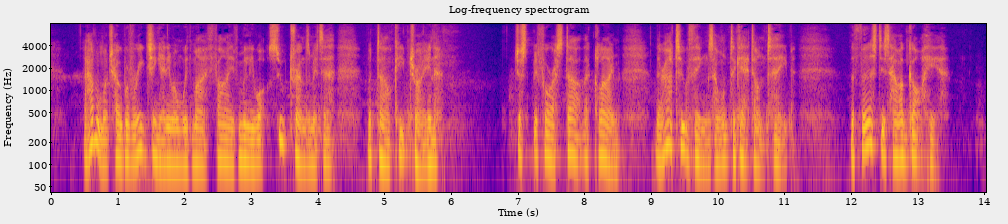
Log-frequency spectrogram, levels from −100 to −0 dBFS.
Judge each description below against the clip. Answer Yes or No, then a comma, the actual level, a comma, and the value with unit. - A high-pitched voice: No, low, 115 Hz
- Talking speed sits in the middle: Yes, average, 170 wpm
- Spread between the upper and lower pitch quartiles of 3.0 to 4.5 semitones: Yes, average, 4.0 semitones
